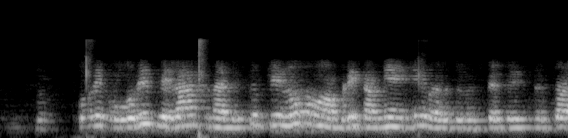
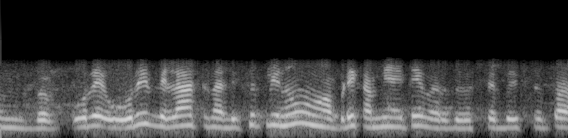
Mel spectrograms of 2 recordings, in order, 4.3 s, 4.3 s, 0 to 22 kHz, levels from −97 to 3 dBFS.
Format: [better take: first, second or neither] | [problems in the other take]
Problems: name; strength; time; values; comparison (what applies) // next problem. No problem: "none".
second | noise reduction (neural mask model DeepFilterNet 3)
